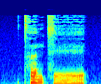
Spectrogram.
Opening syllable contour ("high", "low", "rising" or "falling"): high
